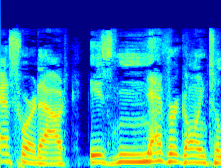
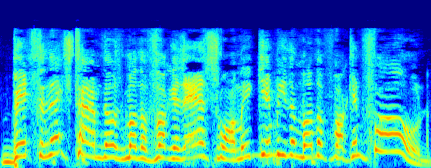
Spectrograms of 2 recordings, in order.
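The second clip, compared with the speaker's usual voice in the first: higher, brash barking demand; mock tough demand; 7 semitones higher than usual. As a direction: boss around the house, cursing. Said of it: "walk in the living room and say".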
